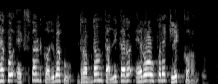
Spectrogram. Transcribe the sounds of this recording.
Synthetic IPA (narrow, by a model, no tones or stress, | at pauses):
ɦakuʔekspaɳɖkɔɾibakṵɖɾɔp̚ɖawnt̪alikaɾɔʔeɾoːpɔɾeklikːɔɾɔ̰nt̪u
